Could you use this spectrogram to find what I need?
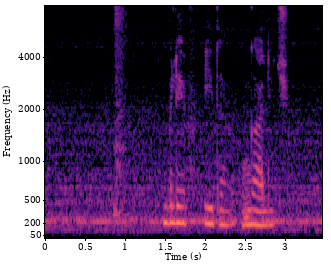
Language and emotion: Russian, neutral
